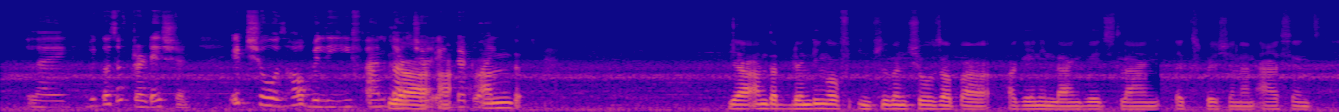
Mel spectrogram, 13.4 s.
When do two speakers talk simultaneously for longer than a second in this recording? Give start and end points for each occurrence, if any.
3.9-5.1

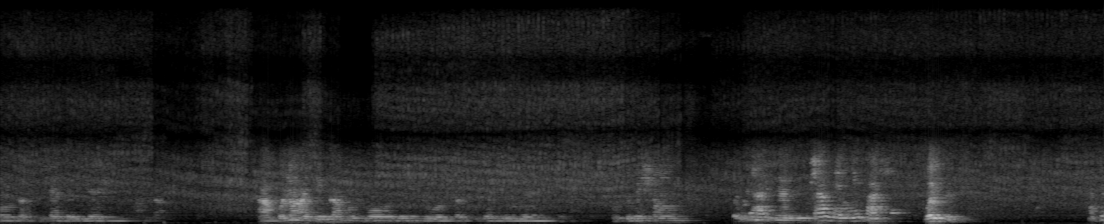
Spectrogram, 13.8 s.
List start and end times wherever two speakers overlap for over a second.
none

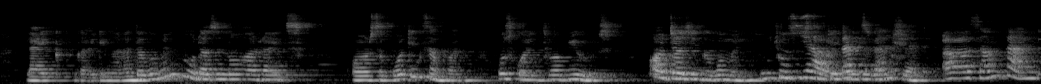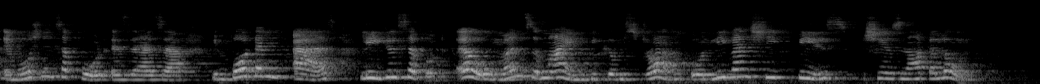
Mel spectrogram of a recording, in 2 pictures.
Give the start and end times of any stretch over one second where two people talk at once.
8.0-9.3

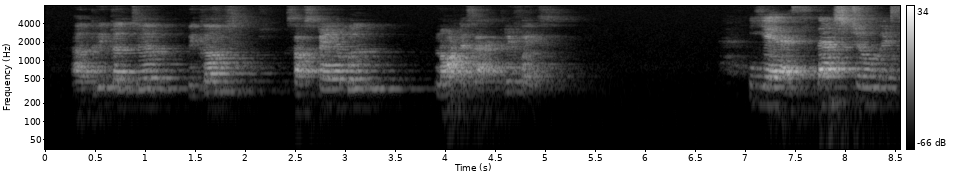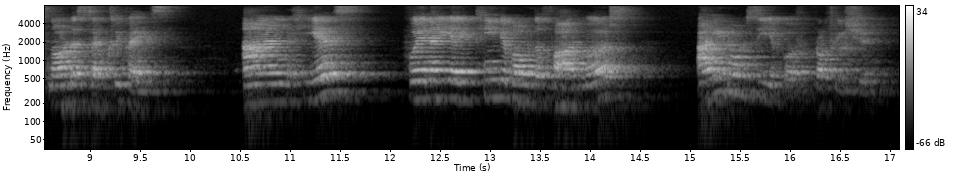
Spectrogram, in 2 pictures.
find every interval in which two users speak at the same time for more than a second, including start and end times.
none

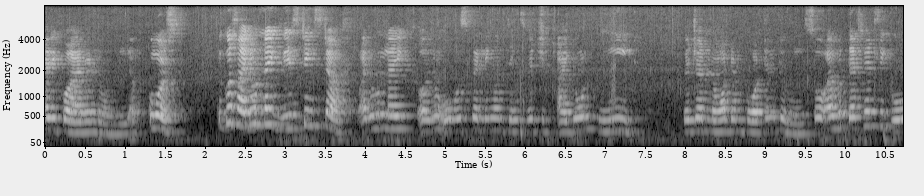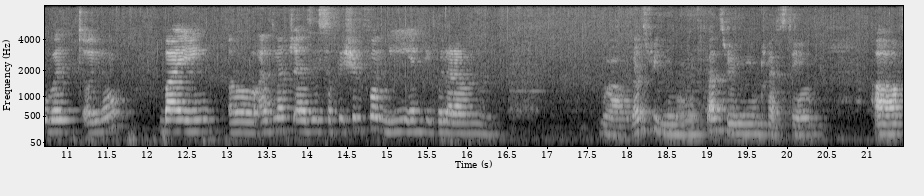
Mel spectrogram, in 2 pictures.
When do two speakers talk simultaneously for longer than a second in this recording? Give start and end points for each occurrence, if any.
none

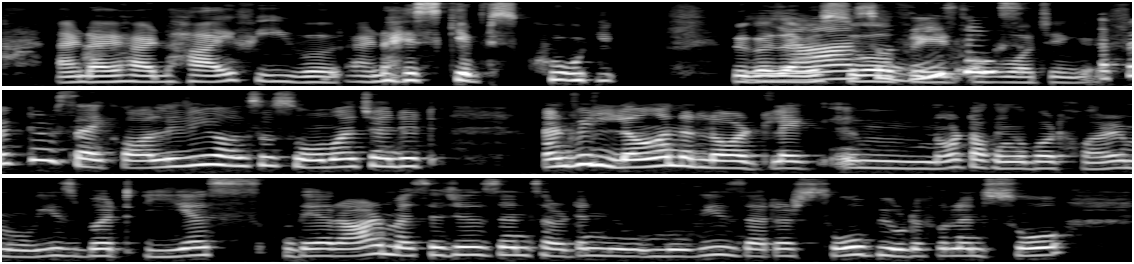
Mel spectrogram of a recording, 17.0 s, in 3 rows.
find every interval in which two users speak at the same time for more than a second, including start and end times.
3.7-5.1

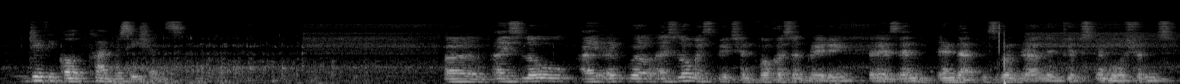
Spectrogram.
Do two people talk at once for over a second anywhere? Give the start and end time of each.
none

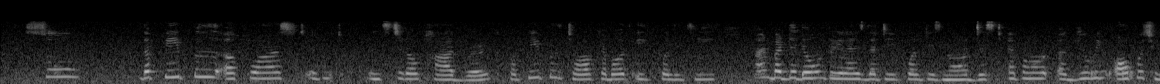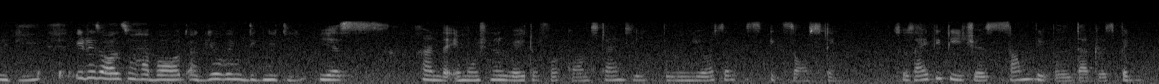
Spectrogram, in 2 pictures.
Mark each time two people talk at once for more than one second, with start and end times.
none

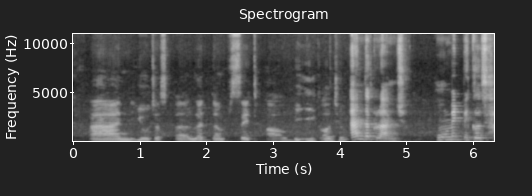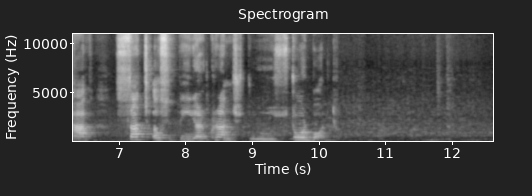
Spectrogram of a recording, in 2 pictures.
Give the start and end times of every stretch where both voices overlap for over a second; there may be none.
none

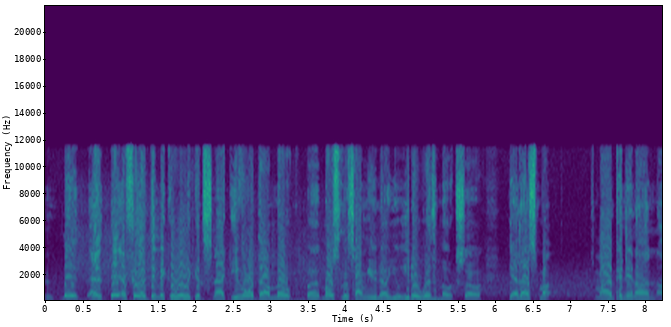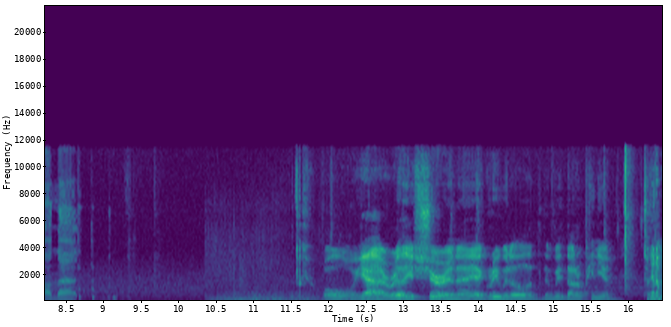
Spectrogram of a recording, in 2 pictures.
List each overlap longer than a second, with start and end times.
none

